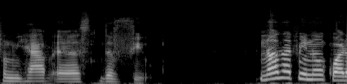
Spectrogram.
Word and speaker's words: Vue.js: mainly focused on The View part of the web application and hence it's bit faster when compared to angular which is a complete web application solution vue.js is commonly referred to as View and pronounced as vuejs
